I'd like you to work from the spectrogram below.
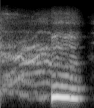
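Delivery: high, loud little laugh; burst of laughter. Real, not acted. Host joking her developer will hate her, high laugh. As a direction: laugh out at your own trouble.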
